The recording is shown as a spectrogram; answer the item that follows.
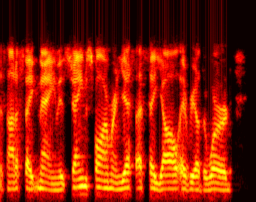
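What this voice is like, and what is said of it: Southern American accent. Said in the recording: “from the South ... I don't talk like this for fun ... this isn't a fake accent”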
